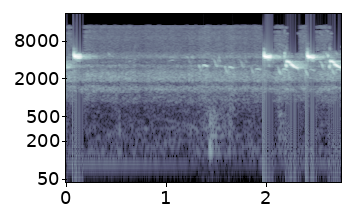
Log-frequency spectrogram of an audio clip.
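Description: Great tit giving thin, high chirps, one at the start and a quick pair after two seconds, followed by short falling notes over a steady faint hiss.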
